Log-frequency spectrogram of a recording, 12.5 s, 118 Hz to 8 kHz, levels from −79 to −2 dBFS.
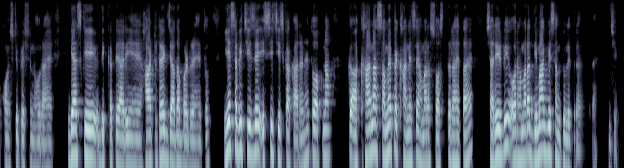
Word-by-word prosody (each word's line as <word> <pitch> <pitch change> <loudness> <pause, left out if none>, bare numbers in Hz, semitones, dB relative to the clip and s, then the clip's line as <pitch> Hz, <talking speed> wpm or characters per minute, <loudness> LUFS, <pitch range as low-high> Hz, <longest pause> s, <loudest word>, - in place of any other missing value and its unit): Constipation 120 0 -7
हो 115 +1 -6
रहा 110 -1 -4
है, 110 -1 -9 0.3
गैस 160 +2 +4
की 150 -1 +6 0.2
दिक्कतें 135 0 -3
आ 125 - +3
रही 125 +1 -1
हैं, 125 -1 -5
हार्ट 135 0 +1
अटैक 145 +2 +1
ज़्यादा 130 -1 +2
बढ 120 -1 -2
रहे 120 -1 -3
हैं। 115 - -9
तो 130 +1 -9 0.3
ये 185 +5 +6
सभी 190 -1 +2
चीज़ें 175 +1 +3
इसी 160 +4 -1
चीज़ 150 -3 -4
का 140 - +1
कारण 125 +3 -2
हैं 155 - -5
तो 160 - +3
अपना 155 +1 -1 0.4
क 135 -3 +3
खाना 160 +4 +3
समय 175 -1 +2
पे 180 - +4
खाने 140 -2 -1
से 155 +3 -3
हमारा 135 -1 -1
स्वस्थ 130 0 -5
रहता 135 0 0
है, 180 - -5 0.3
शरीर 150 +2 +4
भी 200 +3 +3
और 150 -6 +2
हमारा 155 +3 +2
दिमाग 170 +3 +4
भी 170 - +3
संतुलित 135 -7 -3
रहता 90 0 -14
है। - - -21 0.3
जी। - - -13
140 Hz, 225 wpm, -22 LUFS, 125-155 Hz, 0.4 s, की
